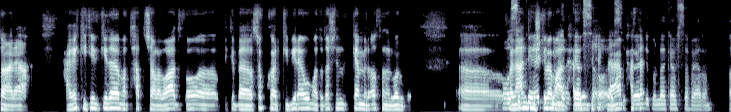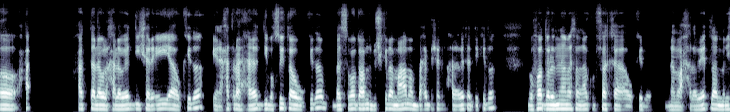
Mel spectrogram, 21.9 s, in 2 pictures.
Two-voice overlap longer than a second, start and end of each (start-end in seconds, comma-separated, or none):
7.5-9.7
